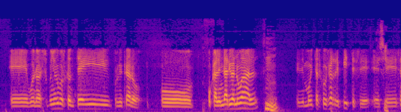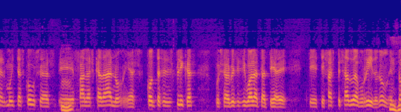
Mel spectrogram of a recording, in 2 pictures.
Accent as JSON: {"language": "Galician", "region": "Galicia", "country": "Spain", "said": "Sabes como somos galegos"}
